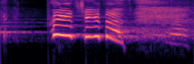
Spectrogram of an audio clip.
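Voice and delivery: very high, loud, slow joyful cry with a laugh; excited outburst. Retold or imitated. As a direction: burst out with delighted praise. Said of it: "But I was just so excited".

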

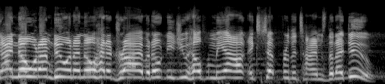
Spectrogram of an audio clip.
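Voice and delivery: exasperated protest, high and loud; acted-out frustration, pushed high; frustrated. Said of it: "I get frustrated and I'm like".

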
